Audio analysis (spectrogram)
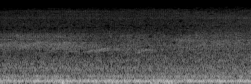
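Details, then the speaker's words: Haier air conditioner outdoor unit whose compressor previously failed to start and tripped on overcurrent, after repair of the outdoor unit: steady low hum with even fan whoosh, no clicking or cutting out; now running and cooling. "外机也启动了啊。"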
